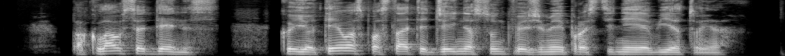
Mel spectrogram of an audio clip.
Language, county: Lithuanian, Utena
